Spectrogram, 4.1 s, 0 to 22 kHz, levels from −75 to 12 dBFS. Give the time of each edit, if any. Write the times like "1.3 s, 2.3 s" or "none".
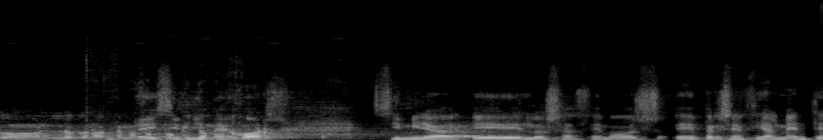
1.8 s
